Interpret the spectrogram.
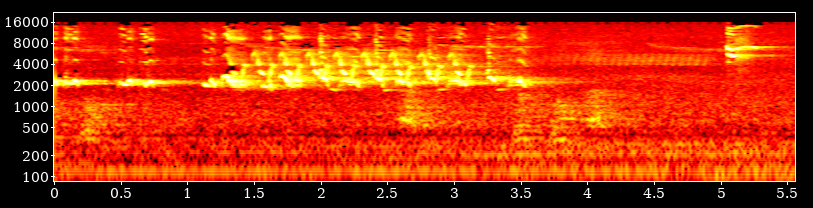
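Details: Northern mockingbird giving its varied repertoire atop a pine: a few short whistles, then a fast rattling run of buzzy notes, followed by scattered chips and a high squeaky ending.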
